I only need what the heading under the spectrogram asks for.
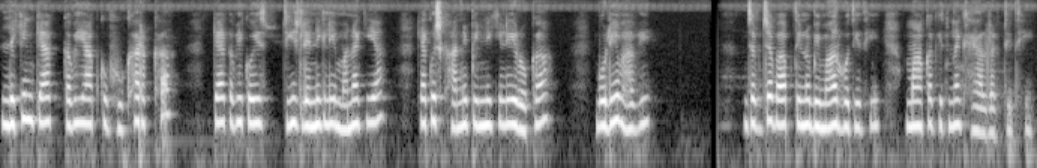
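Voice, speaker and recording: A woman voicing a young daughter who speaks firmly and loudly in defense of her mother. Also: on the high side, flat delivery, measured pace. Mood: angry. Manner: firm, raised, forceful. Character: young daughter, bold and outspoken.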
